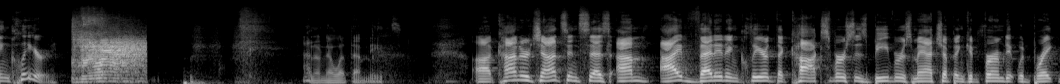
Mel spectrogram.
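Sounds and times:
speech: 0:00.0 - 0:01.3, 0:01.9 - 0:10.5
fart sound effect: 0:00.7 - 0:01.5.

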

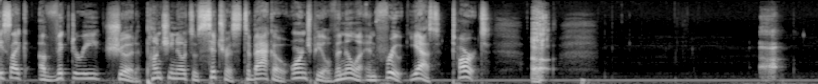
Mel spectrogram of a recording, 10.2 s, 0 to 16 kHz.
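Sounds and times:
speech: 0:00.0 - 0:07.0
low steady hum: 0:00.0 - 0:10.2
loud harsh rumbling burps: 0:06.6 - 0:07.0, 0:09.5 - 0:09.9
small throaty sound: 0:06.7 - 0:07.0.

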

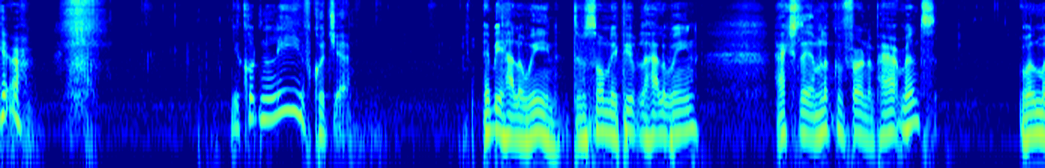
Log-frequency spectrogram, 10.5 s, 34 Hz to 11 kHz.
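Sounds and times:
speech: 0:00.0 - 0:01.0, 0:02.3 - 0:03.6, 0:04.8 - 0:07.1, 0:07.7 - 0:09.4, 0:10.2 - 0:10.4
sharp nasal sniff from allergies or cold: 0:00.6 - 0:01.2.

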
